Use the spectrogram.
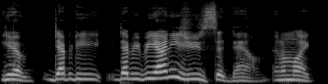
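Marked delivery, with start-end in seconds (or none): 0.5-2.7 solemn, grave, serious tone. Retelling being called into the lieutenant's office, imitating the lieutenant's serious tone. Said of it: "He's got this serious".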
